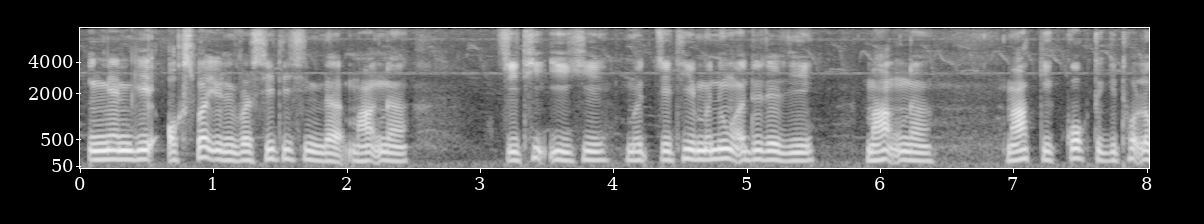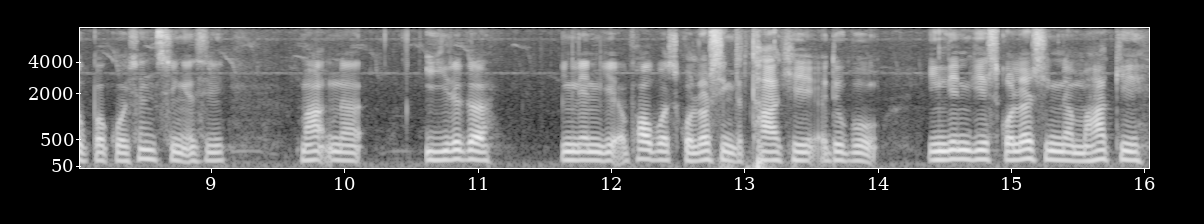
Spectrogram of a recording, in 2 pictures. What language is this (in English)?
Manipuri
